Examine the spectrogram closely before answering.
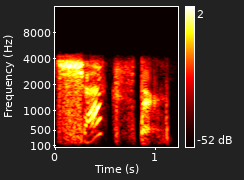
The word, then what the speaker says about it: Shakespeare: authors name but actually it was pronounced Shack spur it if you look at the record documentary records of the times they would spell things phonetically and it was usually SH ax pers a JC k SPER something like that where it's a short a Shack not never it was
